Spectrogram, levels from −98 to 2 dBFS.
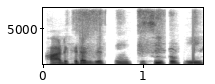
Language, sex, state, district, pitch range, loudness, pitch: Hindi, male, Chhattisgarh, Sarguja, 120-125 Hz, -22 LUFS, 125 Hz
